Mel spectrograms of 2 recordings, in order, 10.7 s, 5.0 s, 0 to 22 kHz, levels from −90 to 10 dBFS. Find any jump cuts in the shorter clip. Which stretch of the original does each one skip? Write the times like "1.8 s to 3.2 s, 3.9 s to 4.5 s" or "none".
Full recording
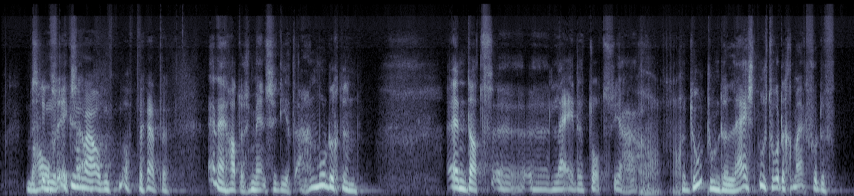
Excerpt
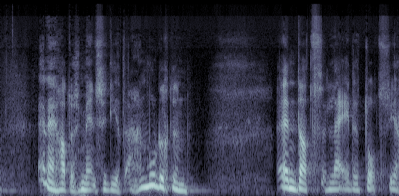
6.2 s to 6.9 s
